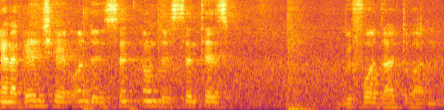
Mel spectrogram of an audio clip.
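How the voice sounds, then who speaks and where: Through audible room echo and noticeable background noise, a man talks at a medium pitch with flat, monotone intonation. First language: not English. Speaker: traditional leaders' house representative. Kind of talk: committee meeting discussion. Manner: halting with repetitions.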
